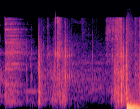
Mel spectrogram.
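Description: A few light knocks and rustles as a camera is handled and moved about on a table top, then background music with a heavy drum beat starts loudly near the end.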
